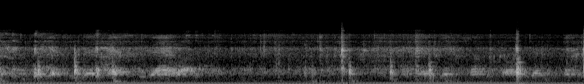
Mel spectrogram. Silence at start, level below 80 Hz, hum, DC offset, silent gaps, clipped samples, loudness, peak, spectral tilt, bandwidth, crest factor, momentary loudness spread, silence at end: 0 s; -48 dBFS; none; 0.2%; none; under 0.1%; -32 LUFS; -12 dBFS; -4.5 dB/octave; 15.5 kHz; 20 dB; 12 LU; 0 s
